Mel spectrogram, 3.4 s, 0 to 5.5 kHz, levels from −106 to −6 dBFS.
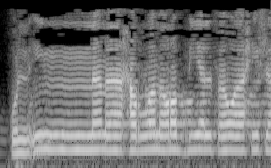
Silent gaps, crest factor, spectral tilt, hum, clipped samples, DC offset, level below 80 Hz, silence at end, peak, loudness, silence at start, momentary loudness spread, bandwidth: none; 16 dB; -9 dB/octave; none; under 0.1%; under 0.1%; -64 dBFS; 0 s; -10 dBFS; -25 LUFS; 0.15 s; 6 LU; 5 kHz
